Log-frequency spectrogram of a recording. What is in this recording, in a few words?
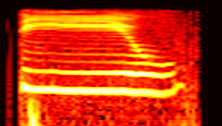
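"diu6", Cantonese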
